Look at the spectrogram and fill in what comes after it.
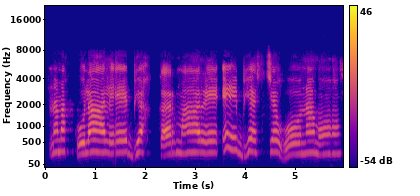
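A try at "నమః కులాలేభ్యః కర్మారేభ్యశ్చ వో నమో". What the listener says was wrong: కులాలేభ్య దగ్గర దీర్ఘస్పరితం లేదు మళ్ళీ చెప్పు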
